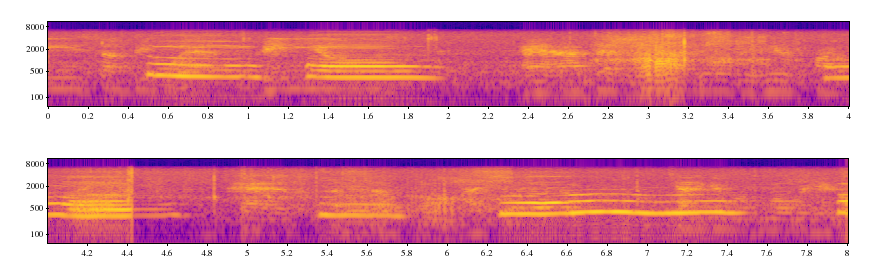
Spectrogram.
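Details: Cobbler, a dog that loves to talk, chatting with Zak indoors: drawn-out tonal howling notes, each held about a second, steady or gently bending, separated by short pauses, in a small room.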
